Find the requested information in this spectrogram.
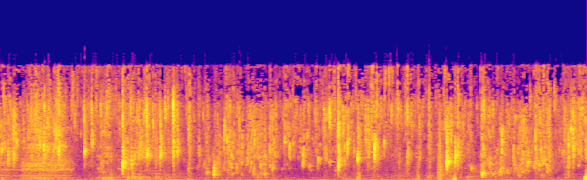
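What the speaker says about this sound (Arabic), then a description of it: "هاتي غادي نغسل وجهي" Tap water runs steadily and fairly close for the whole stretch, a broad splashing wash as someone washes their face at a sink, with brief uneven spatters and no talk.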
